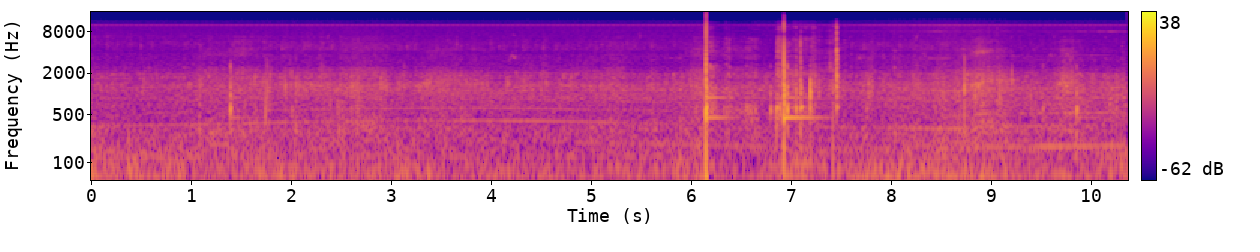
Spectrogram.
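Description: A small propeller plane drones faintly high overhead.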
